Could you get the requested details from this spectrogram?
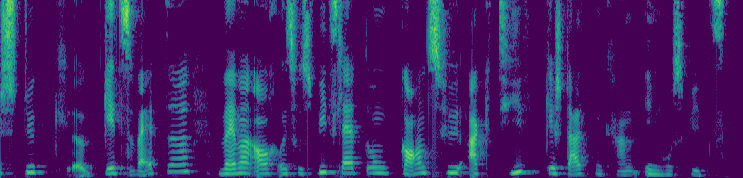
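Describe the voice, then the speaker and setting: Ordinary pitch variation at a very slow pace. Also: woman. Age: 30s. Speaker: hospice manager and nurse. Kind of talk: interview.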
